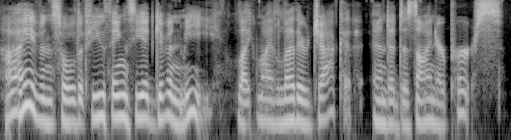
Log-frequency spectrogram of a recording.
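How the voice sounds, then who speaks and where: A woman reading a first-person story aloud in an expressive, wry, dramatic way. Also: fairly low pitch, moderate pace, no echo, studio quality.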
